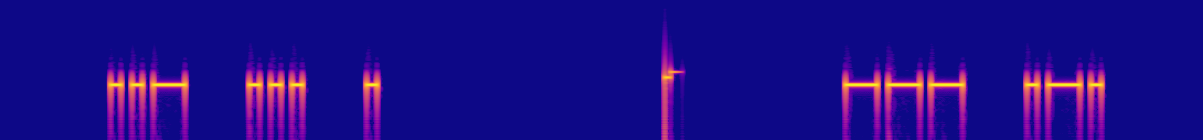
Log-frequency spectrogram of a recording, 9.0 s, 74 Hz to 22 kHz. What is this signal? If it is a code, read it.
Morse code, heard as a keyed tone, about 15 wpm, spaced as for 11 wpm, 700 Hz. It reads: USE OR
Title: 2x Character Spacing - Top 100 Words - 15wpm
